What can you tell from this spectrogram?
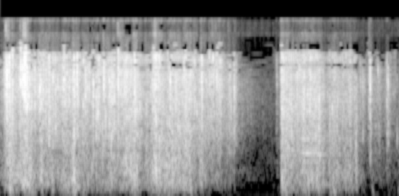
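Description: Gift wrapping paper being torn off a present, a dense, crackling rip that runs for a couple of seconds, pauses briefly, then tears again with loud crinkling.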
